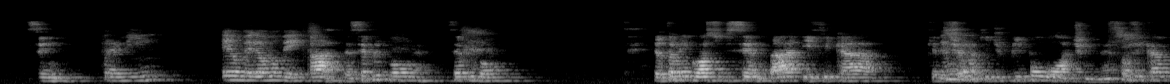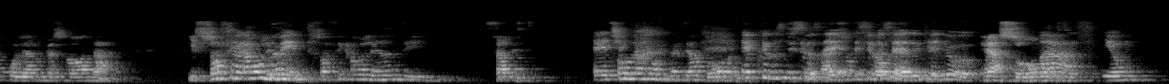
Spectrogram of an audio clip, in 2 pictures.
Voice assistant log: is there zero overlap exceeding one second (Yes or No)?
No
